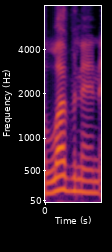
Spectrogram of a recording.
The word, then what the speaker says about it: Lebanon: over, which is uh it's spelled like Lebanon, the country, but we say it Lebanon. Um you know, that'll never get into a caption. Um but it's uh Lebanon and it's uh so small.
